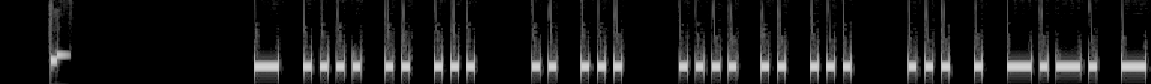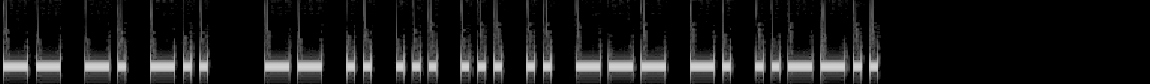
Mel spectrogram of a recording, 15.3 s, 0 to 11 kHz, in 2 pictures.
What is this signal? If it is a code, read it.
Morse code, heard as a keyed tone, about 22 wpm, 700 Hz. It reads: THIS IS HIS SECOND MISSION?
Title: Sentences from Top 1600 Words 22wpm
